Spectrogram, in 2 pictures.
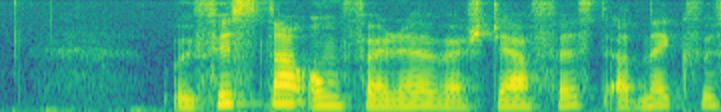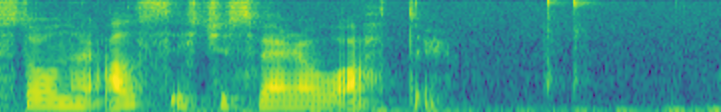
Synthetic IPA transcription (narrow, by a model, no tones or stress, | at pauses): ʊjfɪst̪aʔʊmfɛɾɪvɛʂt̪aːfɪlt̪ʰæ̰t̪nɛkvʏst̪ɔːwnaɹa̰lsɪht͡ʃɪsvɛːɹaʊʔa̰ht̪ʏ̰ɹ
